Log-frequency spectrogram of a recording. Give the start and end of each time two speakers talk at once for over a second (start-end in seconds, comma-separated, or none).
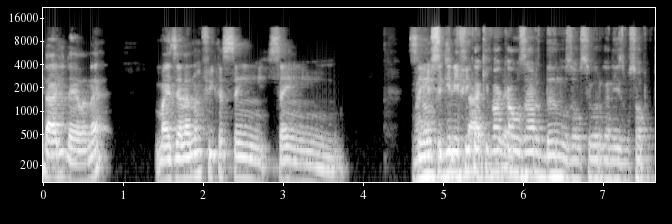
4.6-6.0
